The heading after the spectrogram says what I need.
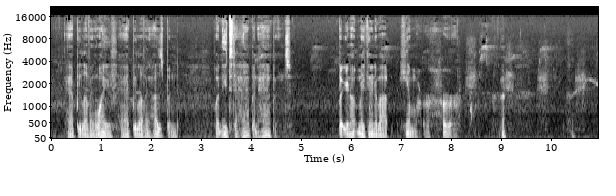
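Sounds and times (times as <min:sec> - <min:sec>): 
speech: 0:00.3 - 0:02.6, 0:03.3 - 0:04.9, 0:05.8 - 0:09.3
pet duck quacking: 0:08.3 - 0:10.7.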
